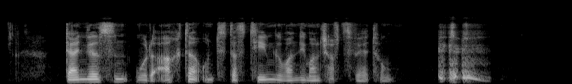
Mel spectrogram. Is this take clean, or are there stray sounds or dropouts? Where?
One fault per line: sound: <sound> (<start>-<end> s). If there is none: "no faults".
sound: throat clearing (4.4-4.9 s)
